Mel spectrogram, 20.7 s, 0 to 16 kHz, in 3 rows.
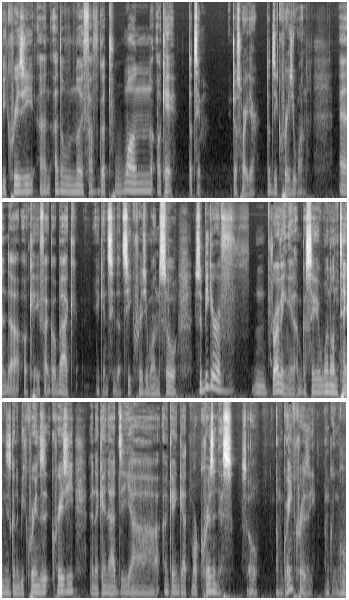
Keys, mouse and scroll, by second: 0.8 alt+click, 1.4 alt+double click, 1.9-5.4 alt+drag, 7.3-9.0 alt+drag, 9.0-10.1 alt+drag, 10.1 KP_0, 10.3 KP_Decimal, 11.2 KP_1, 12.0 KP_Enter, 14.9 KP_Enter, 14.9-18.5 drag, 14.9 KP_1.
